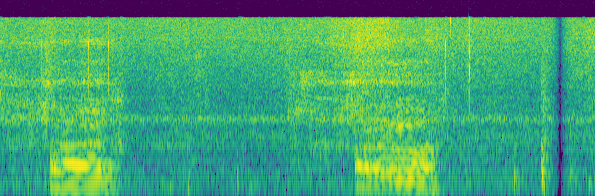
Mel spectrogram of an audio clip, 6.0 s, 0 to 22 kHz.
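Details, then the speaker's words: Friend snoring at 6:45 am, keeping the recorder awake: two loud, rumbling snores about three seconds apart, each with a buzzing, fluttering tone on the in-breath, quiet room between; snoring. "I'm awake because of some serious snoring going on. I'm not going to say who this is."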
